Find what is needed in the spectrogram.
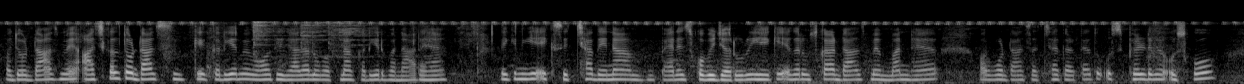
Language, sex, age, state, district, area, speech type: Hindi, female, 60+, Uttar Pradesh, Sonbhadra, rural, spontaneous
